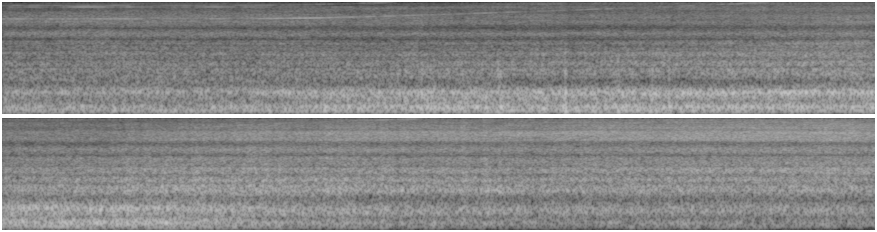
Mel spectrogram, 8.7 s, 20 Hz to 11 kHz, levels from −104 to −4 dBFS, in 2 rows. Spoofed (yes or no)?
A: no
